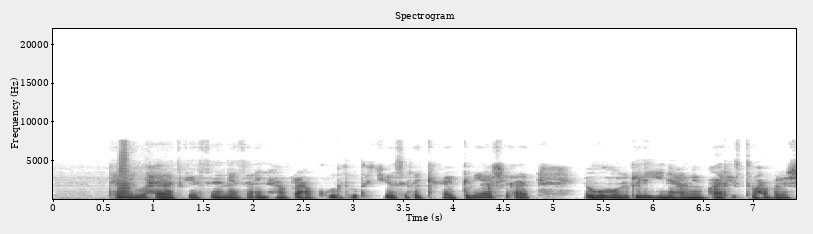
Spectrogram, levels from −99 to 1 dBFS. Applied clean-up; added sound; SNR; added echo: classical method WPE with log-MMSE.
